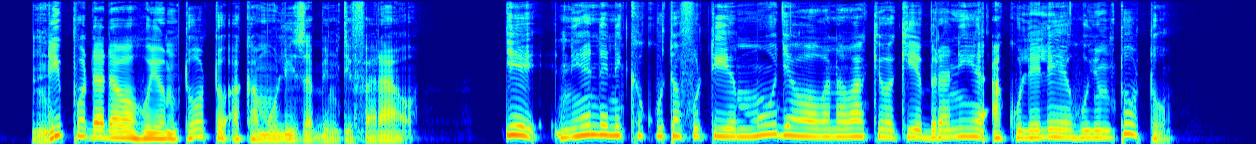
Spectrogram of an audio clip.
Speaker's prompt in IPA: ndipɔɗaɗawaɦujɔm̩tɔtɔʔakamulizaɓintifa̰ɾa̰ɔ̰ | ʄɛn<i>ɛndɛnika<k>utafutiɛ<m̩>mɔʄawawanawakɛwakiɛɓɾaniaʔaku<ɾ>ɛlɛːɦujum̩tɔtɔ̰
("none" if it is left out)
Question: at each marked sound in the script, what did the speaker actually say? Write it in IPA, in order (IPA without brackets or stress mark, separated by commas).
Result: i, k, m̩, l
